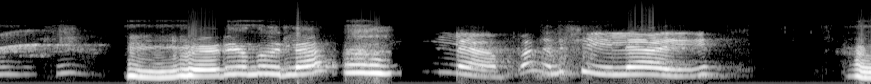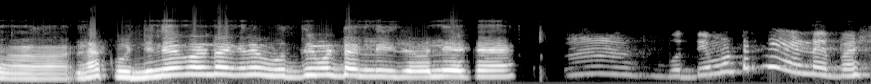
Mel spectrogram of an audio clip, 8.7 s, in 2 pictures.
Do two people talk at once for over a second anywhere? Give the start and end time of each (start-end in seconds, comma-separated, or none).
none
